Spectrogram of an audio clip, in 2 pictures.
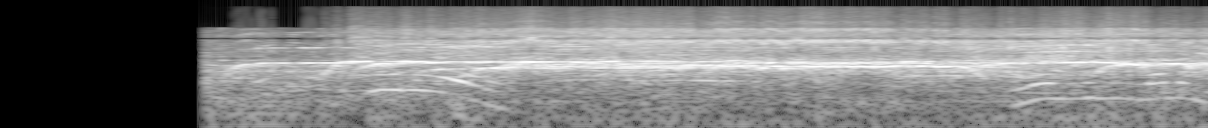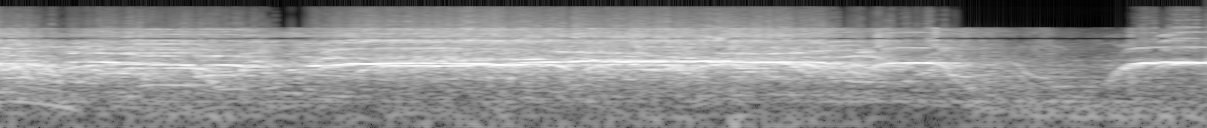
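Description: Audience cheering and screaming loudly, with many overlapping shrill whoops and shouts. It starts about a second in, dies down briefly near the end, then swells again.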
